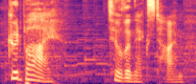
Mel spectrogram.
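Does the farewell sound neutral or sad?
sad. The farewell is said with a sad tone. The speaker calls it right. "I should have sounded sadder"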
